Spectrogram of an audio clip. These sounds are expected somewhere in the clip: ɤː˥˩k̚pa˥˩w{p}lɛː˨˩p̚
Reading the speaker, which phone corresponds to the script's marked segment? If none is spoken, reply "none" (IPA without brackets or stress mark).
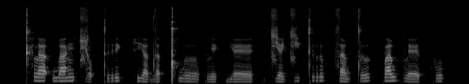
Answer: p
